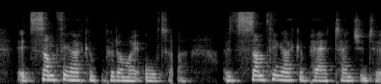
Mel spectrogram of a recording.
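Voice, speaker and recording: A woman rushes along at a very fast pace with fairly even intonation. Her voice is fairly low and somewhat breathy. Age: 60s. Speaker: psychic medium. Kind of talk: interview.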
